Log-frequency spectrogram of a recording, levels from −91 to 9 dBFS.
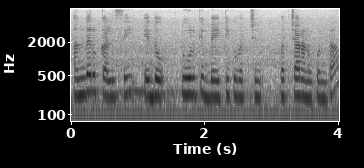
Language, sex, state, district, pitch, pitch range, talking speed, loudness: Telugu, female, Andhra Pradesh, Annamaya, 220 Hz, 210-230 Hz, 120 wpm, -14 LUFS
